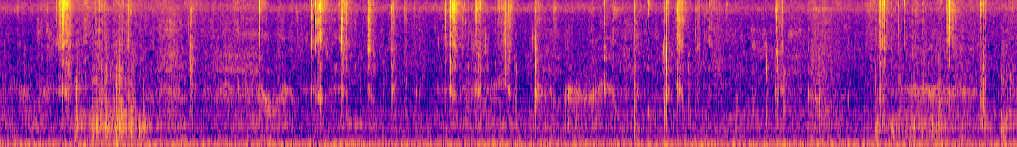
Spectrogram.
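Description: A person chewing popcorn: quiet, irregular crunches and clicks, a few louder bites standing out about a second in and again around four, six, nine and twelve seconds.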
